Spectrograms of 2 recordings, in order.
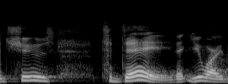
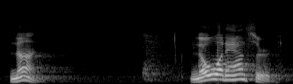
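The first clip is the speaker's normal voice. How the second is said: usual speaking voice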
